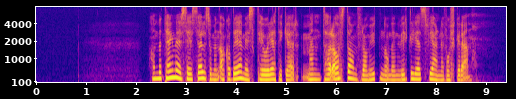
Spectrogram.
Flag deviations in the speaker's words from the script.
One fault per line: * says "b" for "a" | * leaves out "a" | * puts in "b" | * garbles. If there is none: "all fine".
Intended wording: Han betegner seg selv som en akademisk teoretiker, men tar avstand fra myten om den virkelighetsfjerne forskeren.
all fine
